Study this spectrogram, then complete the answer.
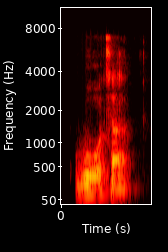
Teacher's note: Then you see war and you see ch. So it shows that war is pronounced louder. The first syllable there, water.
